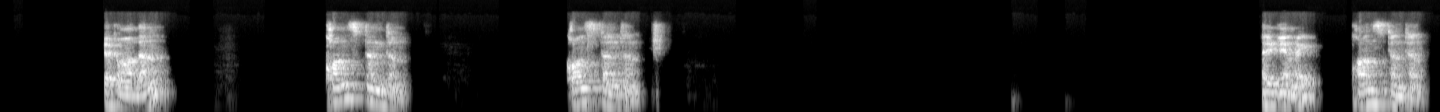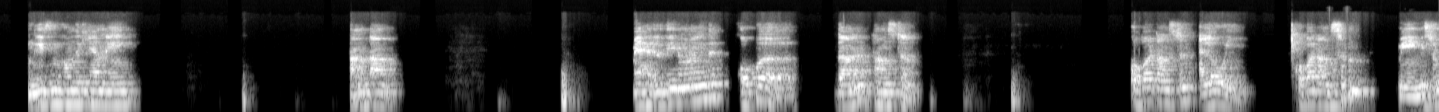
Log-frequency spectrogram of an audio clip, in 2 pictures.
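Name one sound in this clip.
A man speaks calmly in short phrases with pauses, close to a microphone.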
